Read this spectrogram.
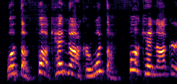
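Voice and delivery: loud, high shouted challenge; angry biker yell. Acted. Biker yelling at the brawler to stop, loud and high. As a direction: bark it at him like a furious biker. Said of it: "Gus and the other guys come running".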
